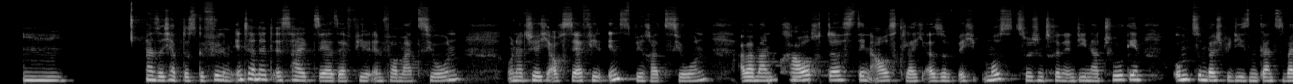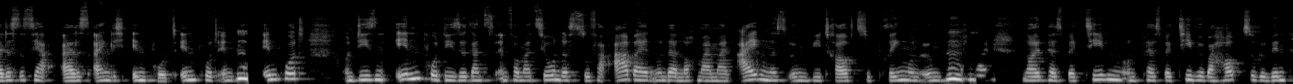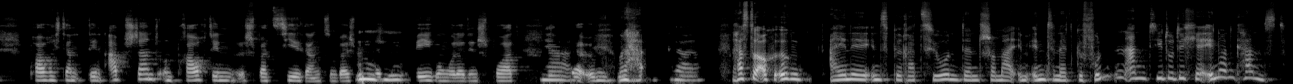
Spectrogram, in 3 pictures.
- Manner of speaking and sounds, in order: other background noise; distorted speech; unintelligible speech
- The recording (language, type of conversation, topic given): German, podcast, Wo findest du Inspiration außerhalb des Internets?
